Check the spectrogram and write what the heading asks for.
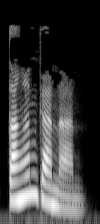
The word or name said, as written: tangan kanan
